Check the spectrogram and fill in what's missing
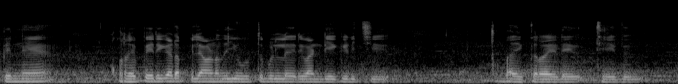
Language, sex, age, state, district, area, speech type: Malayalam, male, 18-30, Kerala, Idukki, rural, spontaneous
